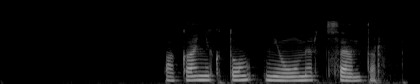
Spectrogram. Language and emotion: Russian, neutral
